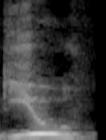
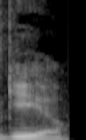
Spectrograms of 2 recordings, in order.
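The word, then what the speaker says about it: Giyu: I think it's Guio. I think it's Guio toy. I'm looking it up. It's like G I yo and then Tomayoki.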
